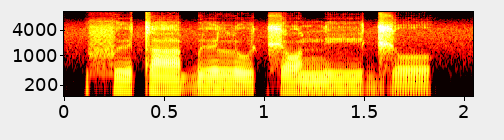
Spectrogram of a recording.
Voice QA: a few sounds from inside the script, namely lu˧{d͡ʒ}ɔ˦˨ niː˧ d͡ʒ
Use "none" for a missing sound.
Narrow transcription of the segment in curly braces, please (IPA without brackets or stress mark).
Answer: t͡ʃ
